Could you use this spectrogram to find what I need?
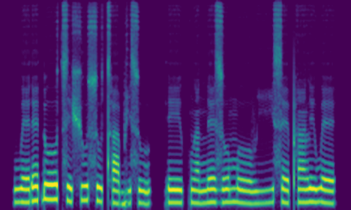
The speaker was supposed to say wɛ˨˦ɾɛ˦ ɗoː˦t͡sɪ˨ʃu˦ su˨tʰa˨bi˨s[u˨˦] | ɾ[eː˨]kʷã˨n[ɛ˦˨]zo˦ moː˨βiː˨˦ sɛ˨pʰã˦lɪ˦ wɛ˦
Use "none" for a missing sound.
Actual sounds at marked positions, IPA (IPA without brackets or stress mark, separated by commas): u˨, eː˨, ɛ˦˨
